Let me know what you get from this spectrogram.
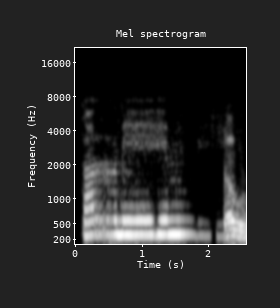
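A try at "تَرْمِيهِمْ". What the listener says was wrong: Rohnya jangan kebanyakan, jangan tarmihim.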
